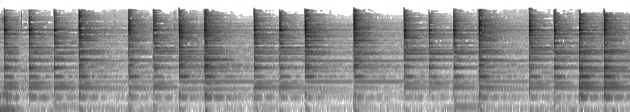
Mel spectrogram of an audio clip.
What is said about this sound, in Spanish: Vamos a escuchar de vuelta al cencerro, que en inglés se llama campana de vaca, cowbell.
